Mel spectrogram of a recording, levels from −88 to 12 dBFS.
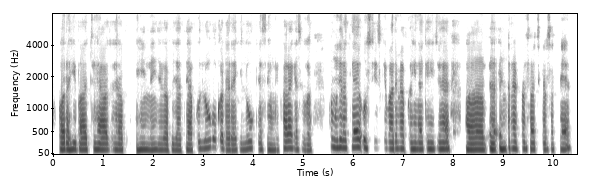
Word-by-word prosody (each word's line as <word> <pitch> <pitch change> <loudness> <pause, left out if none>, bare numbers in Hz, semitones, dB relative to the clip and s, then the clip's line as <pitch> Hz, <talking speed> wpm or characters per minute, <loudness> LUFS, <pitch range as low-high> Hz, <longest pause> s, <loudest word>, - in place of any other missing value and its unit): और 130 0 +6
रही 125 +1 +4
बात 125 0 +4
जो 130 - +1
है 125 -1 +5
अगर 125 0 -2
आप 120 0 -1 0.2
कहीं 125 +1 +3
नई 120 +1 -1
जगह 120 0 +1
पे 115 +1 -7
जाते 115 +2 -4
हैं 115 - +4
आपको 120 +5 -5
लोगों 165 +3 -1
का - - +1
डर 120 - -1
है 115 - -1
कि 125 +1 -12
लोग 140 +3 -2
कैसे 125 -2 -6
होंगे? 115 0 -3
खाना 150 +5 +3
कैसे 125 -2 -9
होगा? 110 -1 -4
तो 180 +9 -12
मुझे 165 0 +3
लगता 160 +1 0
है 175 0 +8
उस 145 - -5
चीज़ 155 +1 -15
के 150 - -14
बारे 140 0 -1
में 145 - -3
आप 140 - -1
कहीं 135 0 +1
न 130 - +2
कहीं 135 -1 +2
जो 135 +1 -3
है 135 0 +4
अ 135 -2 -4
अ, 125 +1 +5
इंटरनेट 140 +1 +2
पर 145 - -2
सर्च 130 -1 -2
कर 125 - -6
सकते 125 0 -6
हैं। 145 +5 +1
130 Hz, 275 wpm, -23 LUFS, 125-145 Hz, 0.2 s, है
